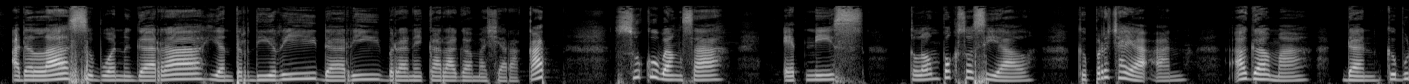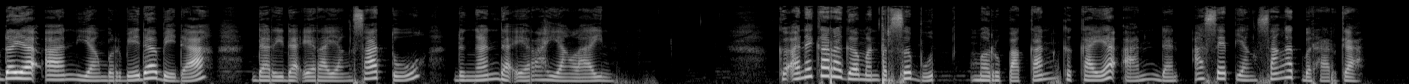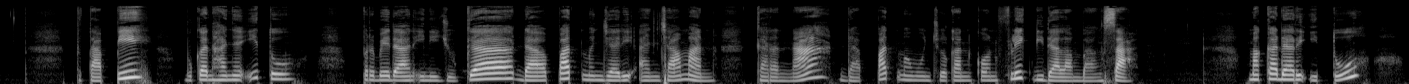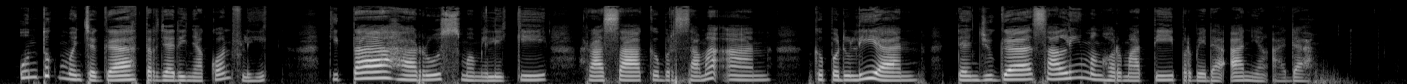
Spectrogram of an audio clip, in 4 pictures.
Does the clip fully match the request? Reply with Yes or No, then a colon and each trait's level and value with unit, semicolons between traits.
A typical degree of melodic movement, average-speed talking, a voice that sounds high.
No: average, 4.1 semitones; slow, 80 wpm; high, 205 Hz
